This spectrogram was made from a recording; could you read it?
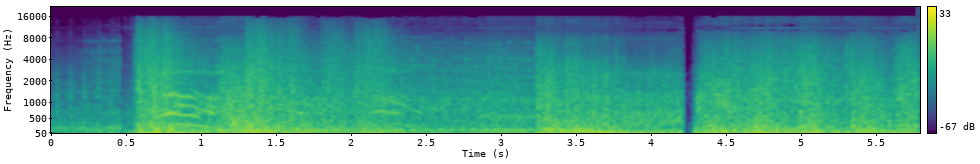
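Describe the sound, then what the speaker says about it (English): Explosions from a particle cannon strike in Command and Conquer Generals Zero Hour, dense and loud from start to end, with a sudden brief cutout near the end before the blasts and effects resume. "Particle cannon ready."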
